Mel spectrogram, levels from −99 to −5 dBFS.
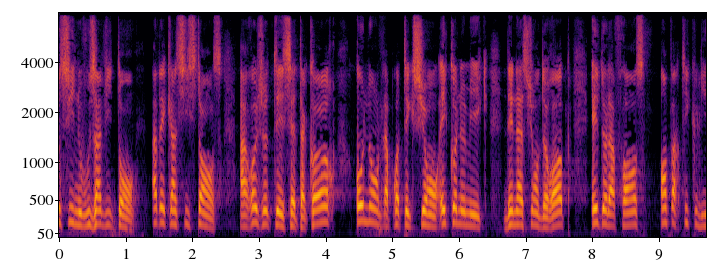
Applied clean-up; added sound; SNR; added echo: neural mask model DeepFilterNet 3.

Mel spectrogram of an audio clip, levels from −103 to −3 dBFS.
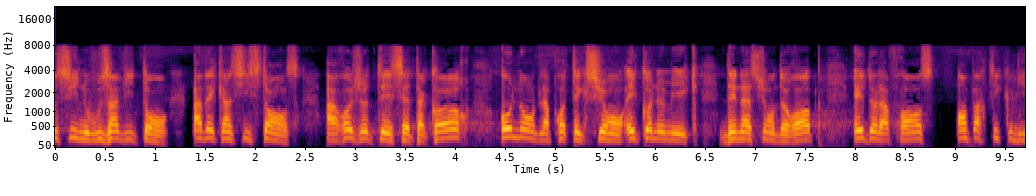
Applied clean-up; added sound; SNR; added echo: neural mask model Resemble Enhance denoiser.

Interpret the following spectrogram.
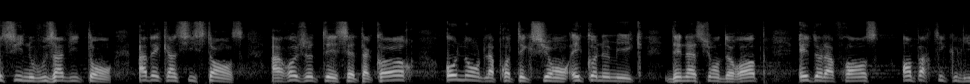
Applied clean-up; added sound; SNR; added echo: none; none; none; none.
